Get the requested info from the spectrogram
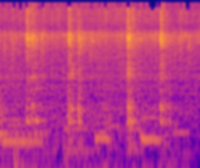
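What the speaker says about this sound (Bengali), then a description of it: "উচ্ছেটা আমার ভাজা হয়ে গেছে" Sliced bitter gourd frying uncovered in an open pan, a continuous close sizzle punctuated by regular spatula scrapes and taps roughly every half second.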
